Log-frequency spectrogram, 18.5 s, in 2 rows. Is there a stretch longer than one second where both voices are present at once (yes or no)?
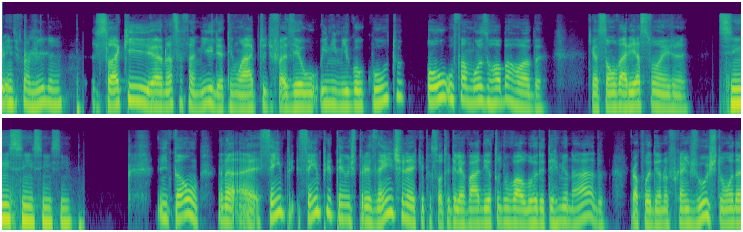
no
